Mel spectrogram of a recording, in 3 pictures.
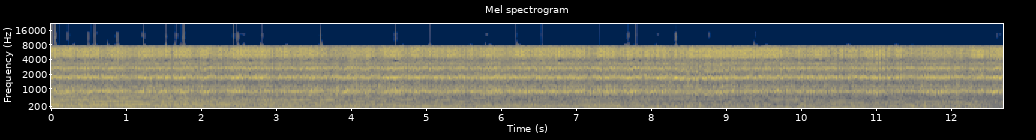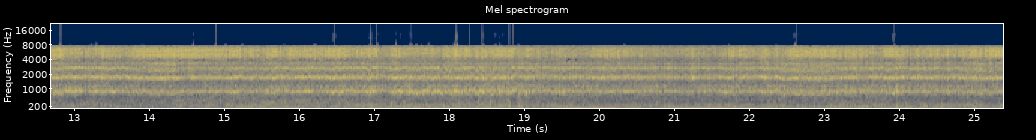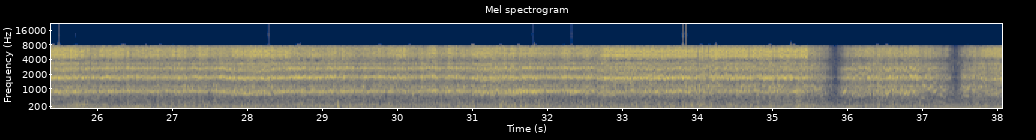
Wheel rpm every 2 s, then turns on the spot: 240, 240, 230, 230, 230, 230, 230, 230, 230, 230, 230, 220, 230, 230, 230, 230, 220, 170, 120.
36-38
